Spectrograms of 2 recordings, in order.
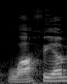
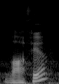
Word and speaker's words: Lafia: Well, I did find out the director of the movie, John Lafay? No, I'm going to try it again. It's spelled like mafia, but with an L, so Lafia, maybe? – Lafia, yeah.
